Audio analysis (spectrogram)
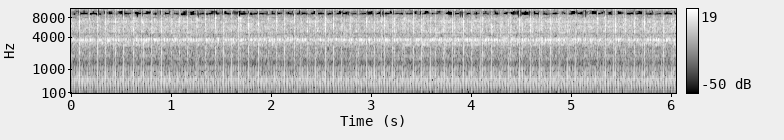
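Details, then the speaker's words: A two-stroke chainsaw at full throttle during high-side carburetor adjustment holds a high, steady scream with no burbling or four-stroking. It is running normally at the mixture's sweet spot. "on the high side it's the same but backwards instead of having it idling you hold the trigger all the way down having it revving up as high as you can"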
